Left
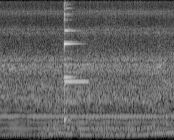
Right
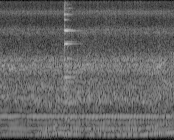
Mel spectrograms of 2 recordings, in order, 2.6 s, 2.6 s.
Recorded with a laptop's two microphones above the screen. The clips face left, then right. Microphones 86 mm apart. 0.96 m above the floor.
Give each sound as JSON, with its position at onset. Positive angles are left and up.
{"t": 1.0, "sound": "dishes clattering", "side_deg": 75, "distance_m": 1.2}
